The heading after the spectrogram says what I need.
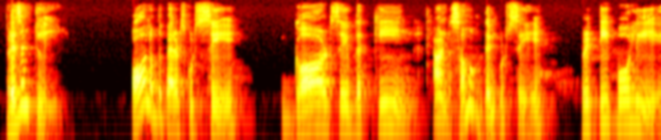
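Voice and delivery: slow, emphatic reading voice; reading aloud. Shown as a demonstration. Teacher reading the parrot story aloud. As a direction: read it to the class clearly.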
